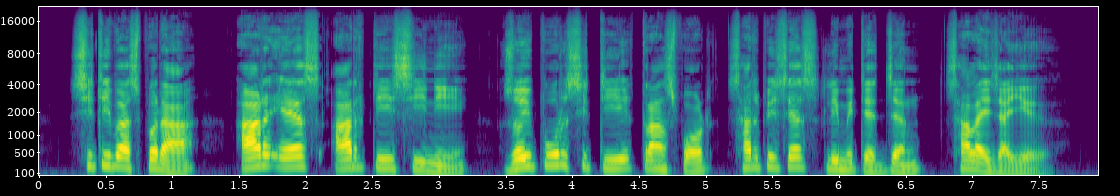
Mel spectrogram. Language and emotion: Bodo, neutral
